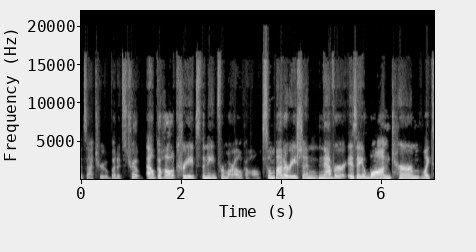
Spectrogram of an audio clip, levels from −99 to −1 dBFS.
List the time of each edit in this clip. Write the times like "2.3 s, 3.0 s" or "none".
none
